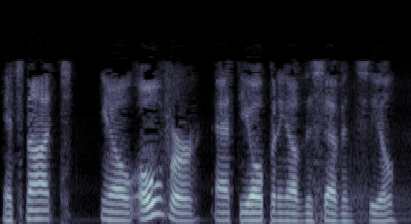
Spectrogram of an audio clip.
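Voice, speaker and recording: A man arguing over scripture with a halting, self-correcting delivery full of fillers. His voice is going hoarse. The sound is dry and tinny, like a phone line. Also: fairly low pitch, dry recording. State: losing his voice. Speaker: Bible debater. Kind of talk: recorded argument addressed to another person.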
